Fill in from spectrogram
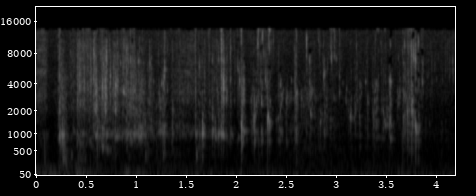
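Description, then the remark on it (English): Water pours into a styrofoam cup, filling it about half to three quarters full for an activity: a steady liquid trickle broken by small drips and splashes, moderately quiet, with no talking. “On one of the cups, you're going to fill it up with, maybe half, three quarters full of water.”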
